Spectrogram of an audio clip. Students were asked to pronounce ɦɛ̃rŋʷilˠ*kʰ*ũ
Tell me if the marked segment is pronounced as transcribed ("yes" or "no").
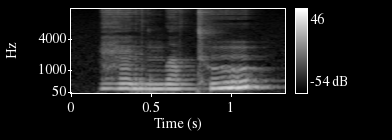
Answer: no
